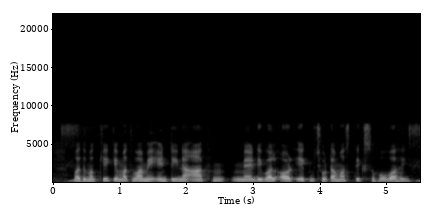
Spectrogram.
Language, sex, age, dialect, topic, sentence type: Magahi, female, 31-35, Western, agriculture, statement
